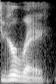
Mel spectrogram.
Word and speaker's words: Ouray: And when Mindy and I were out west, we were in a town called Ouray. Beautiful town. I'm sorry? – Can you spell that? – No, I cannot. It starts with an O, and then it's Ouray. So there you go. The O silent.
